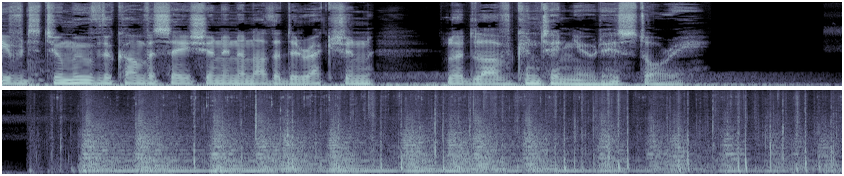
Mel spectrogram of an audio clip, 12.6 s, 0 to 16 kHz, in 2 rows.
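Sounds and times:
speech: 0.0s - 5.3s
low sustained droning tone: 0.0s - 6.3s
hoofbeats of a horse galloping through the night: 6.3s - 12.5s.

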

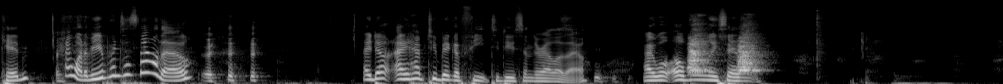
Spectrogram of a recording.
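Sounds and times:
speech: 0.0s - 2.7s, 3.6s - 7.7s
dog giving short sharp barks: 6.9s - 7.8s.

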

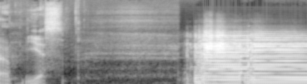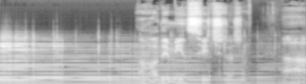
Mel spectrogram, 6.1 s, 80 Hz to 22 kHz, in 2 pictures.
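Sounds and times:
speech: 0.0s - 0.7s, 1.8s - 2.6s, 4.7s - 6.1s
distorted electric guitar chord through amp-simulator pedal: 1.9s - 6.1s.

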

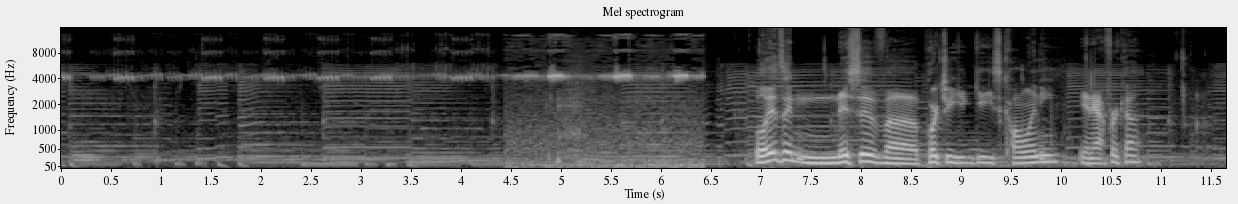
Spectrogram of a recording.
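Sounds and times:
crickets chirping: 0.0s - 6.4s
speech: 7.0s - 10.9s.

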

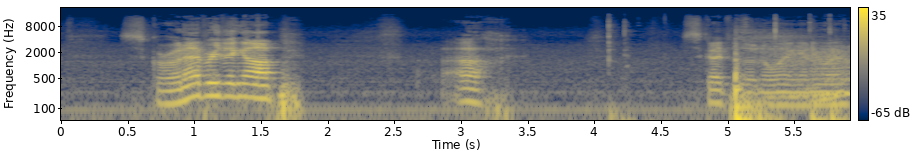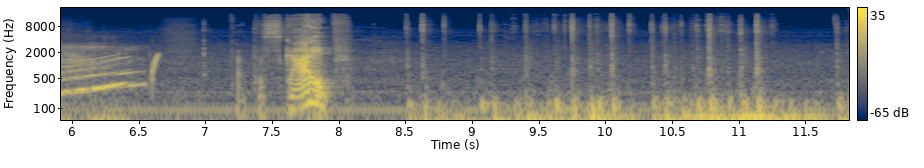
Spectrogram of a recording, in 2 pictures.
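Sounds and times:
speech: 0.5s - 1.8s, 3.0s - 3.4s, 4.8s - 6.2s, 7.3s - 8.1s
typing on a computer keyboard: 8.5s - 11.8s.

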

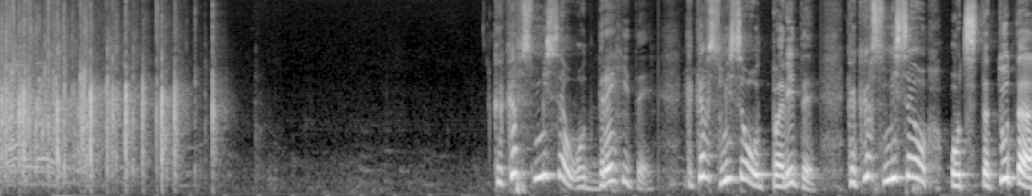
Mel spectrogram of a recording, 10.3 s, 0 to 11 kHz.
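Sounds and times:
audience applauding: 0.0s - 2.3s
speech: 5.0s - 10.3s.

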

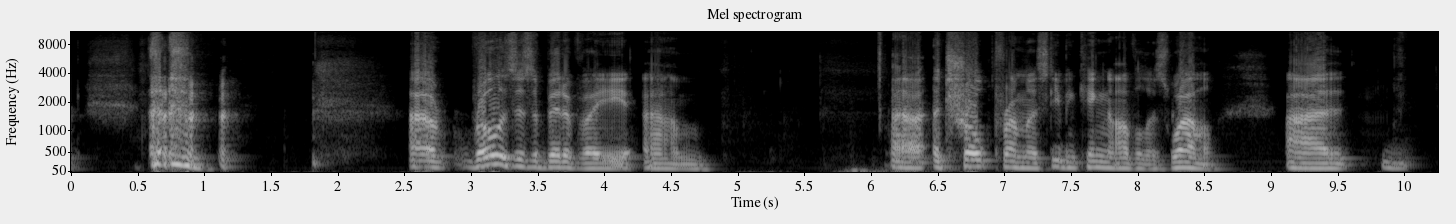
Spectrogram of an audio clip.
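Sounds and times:
speech: 0.0s - 1.3s, 2.6s - 4.9s, 6.1s - 10.1s
person clearing throat: 0.6s - 1.1s.

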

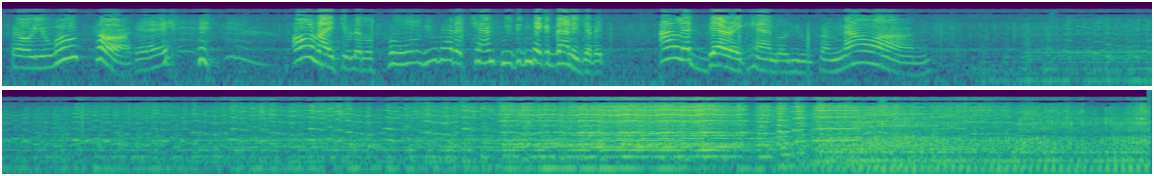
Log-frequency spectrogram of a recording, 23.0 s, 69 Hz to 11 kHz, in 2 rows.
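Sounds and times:
speech: 0.1s - 9.4s
propeller airplane engine droning: 9.4s - 22.9s.

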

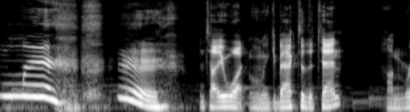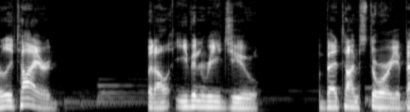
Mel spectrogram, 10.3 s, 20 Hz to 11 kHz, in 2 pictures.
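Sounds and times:
person imitating a drawn-out yawn: 0.0s - 2.3s
speech: 2.6s - 5.9s, 7.0s - 8.4s, 9.1s - 10.2s.

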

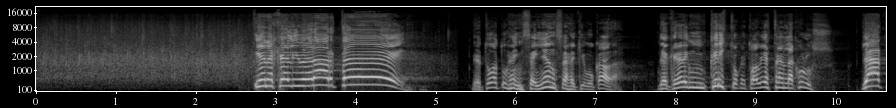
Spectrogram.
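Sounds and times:
audience applauding: 0.0s - 2.8s
speech: 2.7s - 4.7s, 5.5s - 10.6s.

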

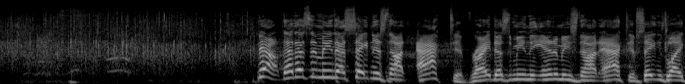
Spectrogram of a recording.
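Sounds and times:
audience clapping during a sermon: 0.0s - 2.8s
speech: 2.6s - 6.8s.

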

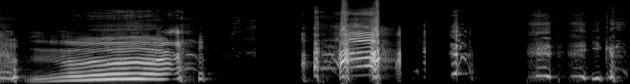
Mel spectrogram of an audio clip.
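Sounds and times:
short throaty grunts and cough-like bursts: 0.0s - 1.8s
person imitating a cow with a long moo: 0.2s - 1.8s
laughter: 3.0s - 4.7s.

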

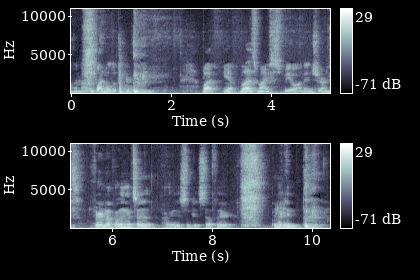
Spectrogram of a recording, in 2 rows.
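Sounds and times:
speech: 0.5s - 1.8s, 2.6s - 10.2s
sniffing: 8.6s - 9.2s
throat clearing: 9.8s - 10.3s.

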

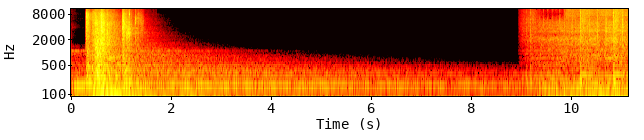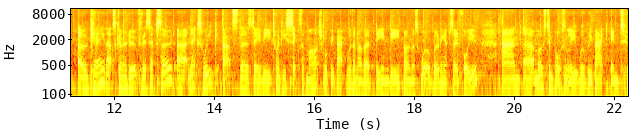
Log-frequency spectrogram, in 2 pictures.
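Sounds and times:
heavy door slamming shut: 0.3s - 1.7s
speech: 11.3s - 22.2s.

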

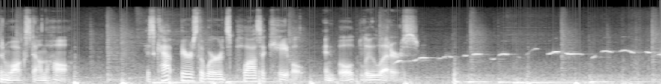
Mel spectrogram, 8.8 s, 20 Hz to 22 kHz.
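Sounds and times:
speech: 0.0s - 1.0s, 2.0s - 6.3s
man whistling a bouncy cheerful tune while walking down a hallway: 5.4s - 8.8s.

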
